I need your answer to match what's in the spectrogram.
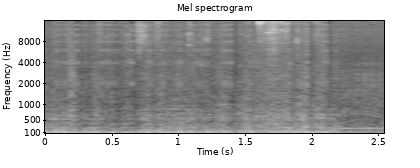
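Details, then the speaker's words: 2005 Saturn Ion driving after replacing front sway bar bushings and sway bar links: steady low road rumble at cruising speed with no clunks or rattles; the annoying front-end noise is gone. "We'll take her for a ride and see if the noise went away. Sure enough, the really annoying noise is completely gone."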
